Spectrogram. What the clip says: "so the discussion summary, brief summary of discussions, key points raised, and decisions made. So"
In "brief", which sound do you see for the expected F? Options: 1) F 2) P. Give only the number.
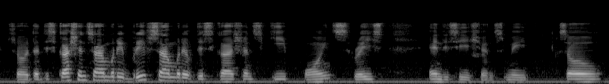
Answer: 1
